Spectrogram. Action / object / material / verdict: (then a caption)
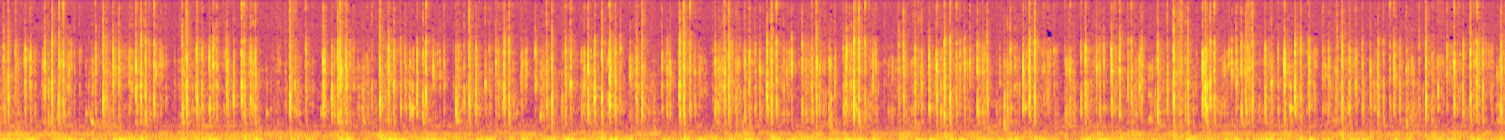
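tap / plastic computer keyboard / plastic / none. Fingertips type rapidly across a full-size black plastic keyboard with hollow keycaps, seen close up. A dense, steady stream of short, dry, clacking key taps continues throughout over a faint low hum.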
